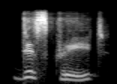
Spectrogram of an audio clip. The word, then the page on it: discreet: Indian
